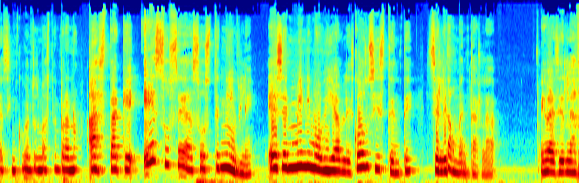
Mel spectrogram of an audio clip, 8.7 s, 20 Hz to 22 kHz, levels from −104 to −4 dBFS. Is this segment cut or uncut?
cut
